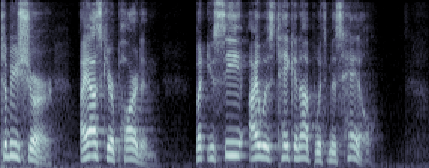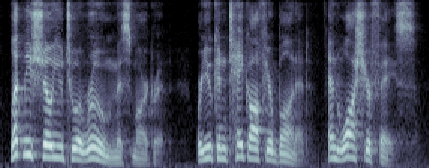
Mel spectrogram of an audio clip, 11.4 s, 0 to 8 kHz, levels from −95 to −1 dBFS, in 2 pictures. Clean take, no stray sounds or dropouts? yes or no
yes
